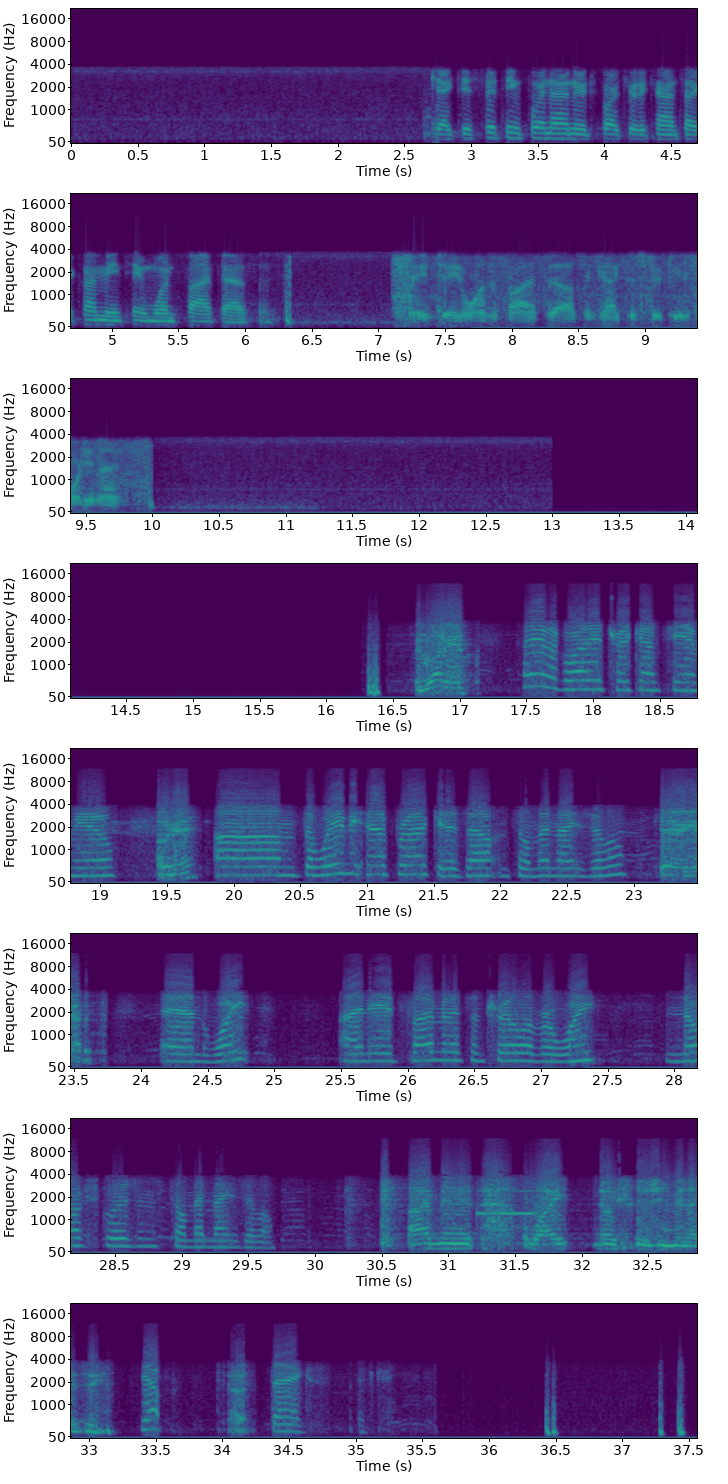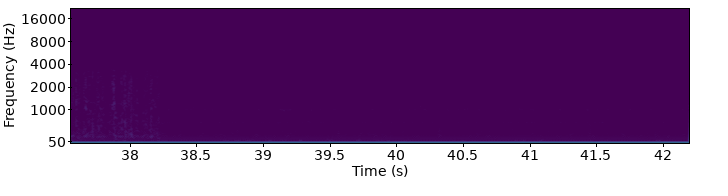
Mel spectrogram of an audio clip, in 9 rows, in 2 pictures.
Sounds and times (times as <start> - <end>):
Speech: 2.7 - 6.3, 7.1 - 10.0, 16.6 - 24.8, 30.7 - 35.4.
